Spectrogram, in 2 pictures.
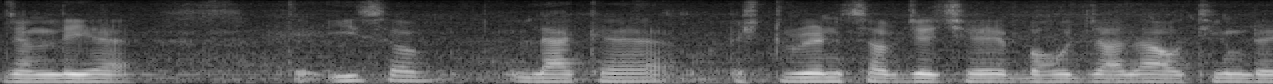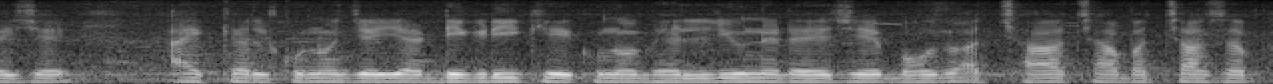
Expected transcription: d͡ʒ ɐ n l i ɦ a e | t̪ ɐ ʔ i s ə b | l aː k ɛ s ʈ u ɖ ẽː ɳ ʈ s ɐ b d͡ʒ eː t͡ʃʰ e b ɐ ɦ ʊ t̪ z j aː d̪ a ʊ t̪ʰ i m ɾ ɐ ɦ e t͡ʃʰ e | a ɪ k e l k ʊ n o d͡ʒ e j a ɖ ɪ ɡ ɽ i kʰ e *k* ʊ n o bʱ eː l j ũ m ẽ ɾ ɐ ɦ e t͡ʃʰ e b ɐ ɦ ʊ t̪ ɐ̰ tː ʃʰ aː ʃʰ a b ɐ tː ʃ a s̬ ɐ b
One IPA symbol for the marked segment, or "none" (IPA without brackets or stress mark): k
